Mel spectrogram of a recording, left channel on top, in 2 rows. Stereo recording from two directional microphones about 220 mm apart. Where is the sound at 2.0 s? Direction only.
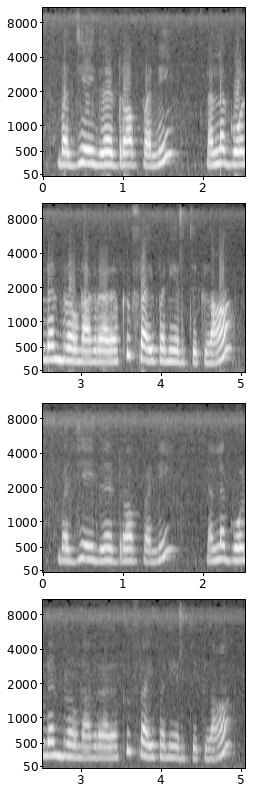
35° left (ahead or behind).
